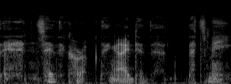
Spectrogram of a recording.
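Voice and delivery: very soft, unvoiced whisper.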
